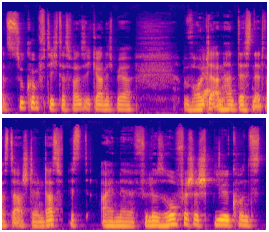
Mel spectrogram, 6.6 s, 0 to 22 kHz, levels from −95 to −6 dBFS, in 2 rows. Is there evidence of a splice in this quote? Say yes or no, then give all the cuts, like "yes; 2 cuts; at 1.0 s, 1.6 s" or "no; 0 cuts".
yes; 1 cut; at 2.2 s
